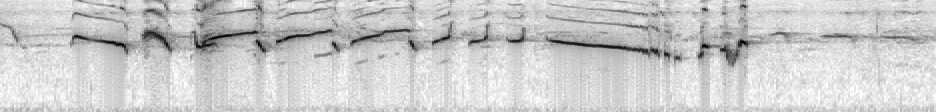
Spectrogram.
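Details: Oriental magpie-robin singing a lure to make reluctant birds reply quickly: a fluent string of clear, slurred whistles rising and falling, then a long descending note ending in a sharp flourish.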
